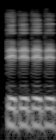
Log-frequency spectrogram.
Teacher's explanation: sound now let's try the voiced D sound did it and you can just feel the very tip of your tongue on the gum Ridge there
